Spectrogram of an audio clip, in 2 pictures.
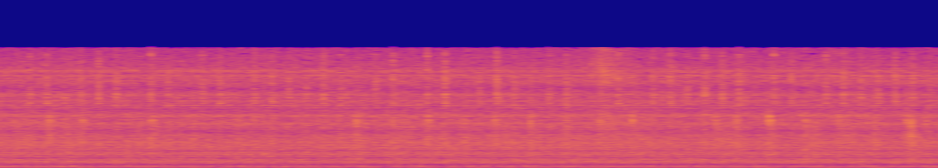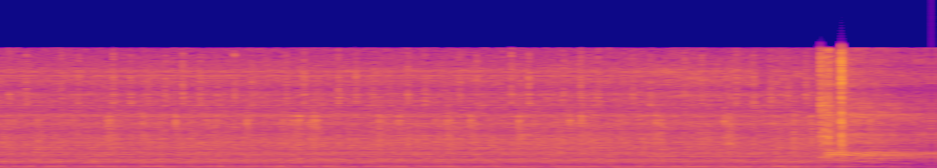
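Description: KitchenAid stand mixer running steadily, its wire whip beating vanilla pudding and whipped topping in the stainless steel bowl. Near the end it is switched off with a click and the motor's hum falls in pitch as it slows.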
